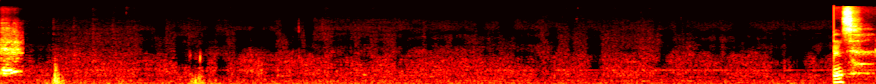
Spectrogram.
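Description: Wind buffeting the microphone on an open deck: a steady low rumbling rush, with two brief knocks near the start and a faint steady hum joining in near the end.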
